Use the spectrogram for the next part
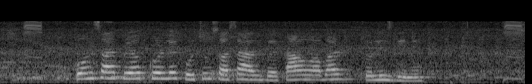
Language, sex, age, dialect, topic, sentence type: Bengali, female, 31-35, Standard Colloquial, agriculture, question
